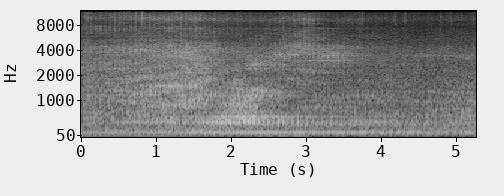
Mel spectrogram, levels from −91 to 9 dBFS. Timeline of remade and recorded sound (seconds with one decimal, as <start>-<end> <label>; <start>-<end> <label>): 0.0-5.3 recorded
